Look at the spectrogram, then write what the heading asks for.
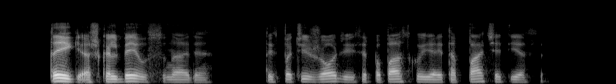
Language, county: Lithuanian, Panevėžys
